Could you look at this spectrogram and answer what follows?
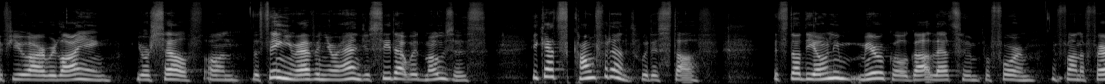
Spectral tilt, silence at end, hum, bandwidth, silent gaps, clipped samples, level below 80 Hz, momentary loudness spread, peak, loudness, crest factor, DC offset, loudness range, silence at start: -4 dB/octave; 0 s; none; over 20 kHz; none; under 0.1%; -70 dBFS; 15 LU; -4 dBFS; -23 LUFS; 20 dB; under 0.1%; 3 LU; 0 s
